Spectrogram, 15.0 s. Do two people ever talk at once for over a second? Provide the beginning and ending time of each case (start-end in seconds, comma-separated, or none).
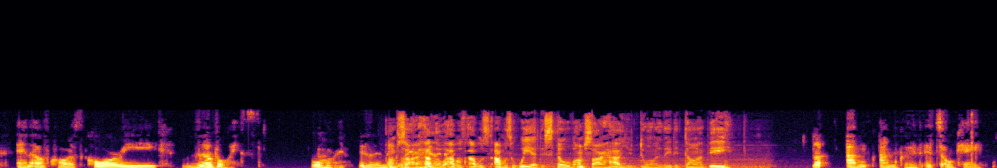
none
